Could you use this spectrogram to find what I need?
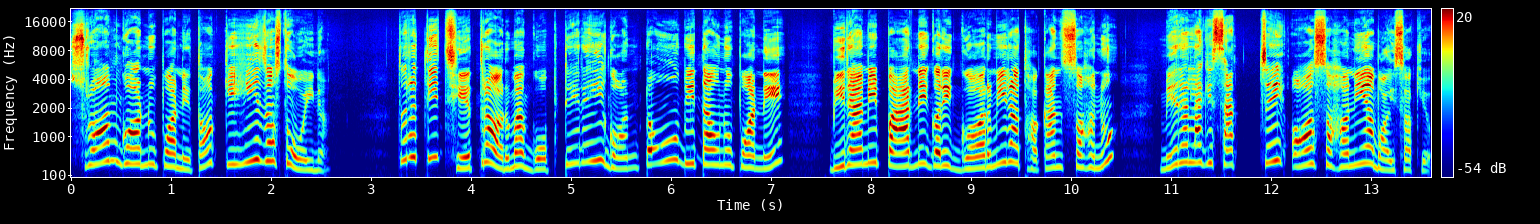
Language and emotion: Nepali, disgusted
